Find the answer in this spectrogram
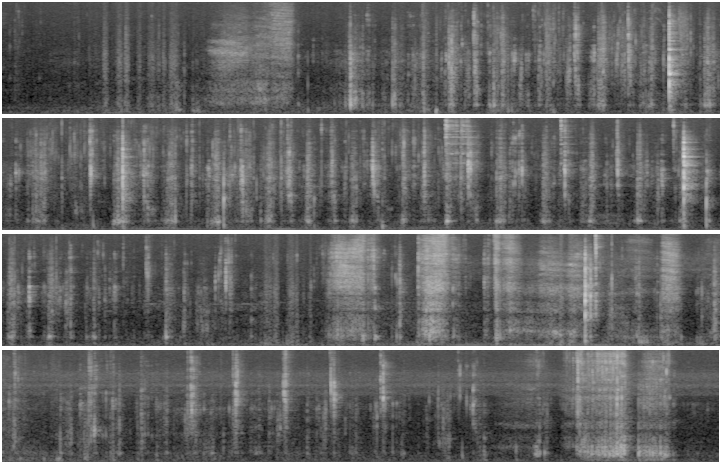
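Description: Close-miked mukbang chewing of beef bibimbap, wet chewing with many crisp crunches from vegetables and cubed radish kimchi. Near the end comes a longer, louder sip as the bowl of soybean paste stew is lifted to the mouth.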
